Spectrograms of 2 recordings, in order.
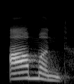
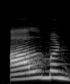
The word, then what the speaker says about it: almond: उसी तरह से एल से आमंड, आलमंड नहीं, आमंड, एल साइलेंट है, लेकिन हम अगर प्रोनाउंस करें ALMOND, आलमंड नहीं, आमंड, एल साइलेंट है।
